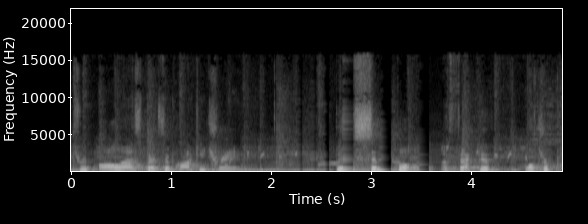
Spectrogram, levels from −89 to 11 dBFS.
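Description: Between 2.13 and 3.22 s the audio shows repeated stalls (stutter): six short hold-ups, the longest 100 ms, together covering about a third of that stretch. Packets arrived late, so the jitter buffer kept running dry and the receiver stretched the last sound. On a spectrogram these appear as brief horizontally smeared bands, and the waveform shows repeated, slightly decaying copies. A call audio freeze follows from 3.48 to 3.72 s. The sound hangs as a fading buzz or hiss for about 220 ms before resuming where it stopped, likely because packets were held up in transit. It would look like a flat, frozen spectral slice tapering off, with no true silence.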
